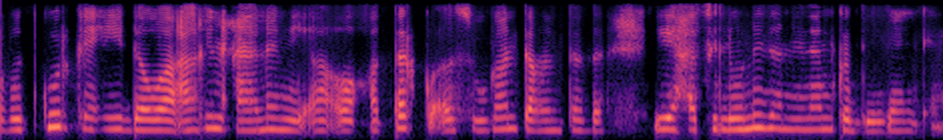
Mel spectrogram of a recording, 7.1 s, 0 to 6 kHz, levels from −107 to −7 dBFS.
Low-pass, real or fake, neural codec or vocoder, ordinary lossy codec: 5.4 kHz; fake; codec, 16 kHz, 2 kbps, X-Codec, HuBERT features, trained on general audio; none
